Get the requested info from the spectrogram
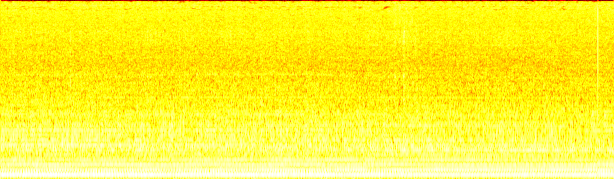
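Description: Searey amphibian's rear-mounted pusher engine and propeller running steadily in flight, a constant low drone heard from inside the cockpit.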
